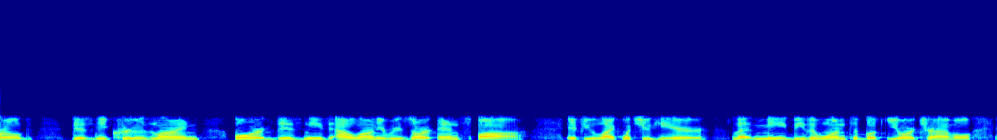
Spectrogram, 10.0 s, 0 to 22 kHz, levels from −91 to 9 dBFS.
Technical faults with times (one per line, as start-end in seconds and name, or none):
0.00-9.97 AMR narrowband mobile codec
